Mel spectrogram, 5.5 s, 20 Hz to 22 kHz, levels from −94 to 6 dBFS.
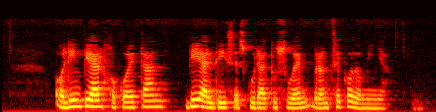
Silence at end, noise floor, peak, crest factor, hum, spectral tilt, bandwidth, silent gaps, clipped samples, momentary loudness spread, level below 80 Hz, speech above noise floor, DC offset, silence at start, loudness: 0.65 s; -60 dBFS; -4 dBFS; 18 dB; none; -7.5 dB/octave; 10.5 kHz; none; under 0.1%; 11 LU; -58 dBFS; 39 dB; under 0.1%; 0.7 s; -22 LUFS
